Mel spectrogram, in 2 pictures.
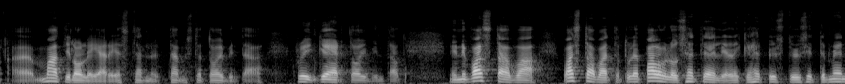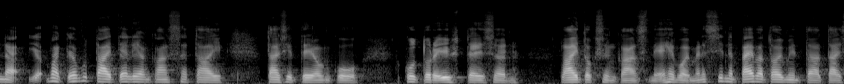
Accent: native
